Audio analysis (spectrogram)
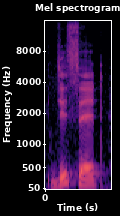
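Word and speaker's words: dix-sept: says we have 17 which is this set yes two sounds this and set D set and how do you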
